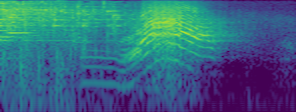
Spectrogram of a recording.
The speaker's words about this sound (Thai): ขออภัยครับโทษทีเมื่อกี้เด็กเสิร์ฟผมทำแก้วแตก ตอนนี้เช็ดได้เหรอ เช็ดเก็บเรียบร้อยแล้วอ่ะ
